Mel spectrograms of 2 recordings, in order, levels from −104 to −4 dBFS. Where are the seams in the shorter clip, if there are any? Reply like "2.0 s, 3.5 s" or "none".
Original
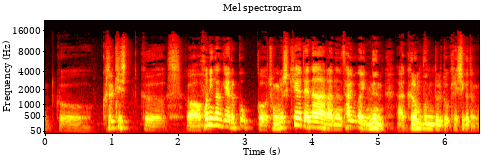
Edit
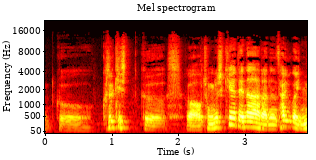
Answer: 2.3 s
